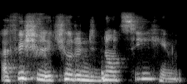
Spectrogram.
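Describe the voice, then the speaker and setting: A woman's voice: medium pitch, expressive, fairly quick. A woman, answering interview questions hesitantly and searching for words. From Russia.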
